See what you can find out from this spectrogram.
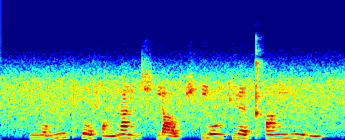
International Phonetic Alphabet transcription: n̪ɤ˨˩mi˥pʰɤ˥˩fɑ˩ŋ n̪a˥˩nt͡ɕʰjɑ˨˩ʊ̯ t͡ɕʰjo˥ʊ̯t͡ɕɥɛ˥˩kʰɑ˥ŋ my˥˩n

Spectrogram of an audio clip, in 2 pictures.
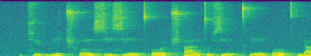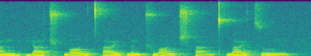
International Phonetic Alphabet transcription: t͡ɕy˥˩pi˧˥ʈ͡ʂʰʊ˥ŋ ɕi˥˧ɕi˥˧ŋt̪ʰo˥˩ʊ̯ ʈ͡ʂʰa˧˥nt̪u˧ɕḭ˨˩n t̪ʰi˥˧ŋ po˥˩ʊ̯t̪ʰjä˧˥n̪u˥ pjä˧˥ʈ͡ʂʰwɑ˧˥ŋt̪ʰa˧˥ɪ̯pwə˧n ʈ͡ʂwɑ˥˩ŋʈ͡ʂʰa̰˨˩nt̪ʰwa˥˧ɪ̯ t͡sʊ˥˩ŋ

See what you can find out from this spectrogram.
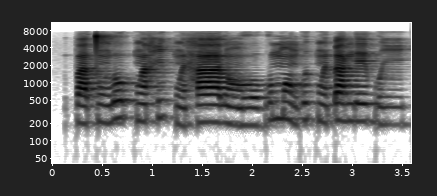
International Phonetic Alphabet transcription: pa˨tũ˨lo˦˨ kʷã˧hi˦ kʷɛ̃˨ haː˧ lɔ̃˨ɣo˨ɡʷə˦ mɔ̃˦˨ɡʷi˦kʷɛ̃˧ ɗa˦ŋeː˦ɡʷiː˧

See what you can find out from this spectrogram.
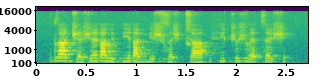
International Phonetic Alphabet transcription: dla˥d͡ʒɛ˩ʒɛ˥ ɾa˥lɨ˩ pʲɛ˥ɾa˩ mʲa˥ʃ zɐ˩ʃt͡ɕa˩ | fʲɐ˥t͡ʃo˥ʒlɛ˩t͡sɛ˥ʃ

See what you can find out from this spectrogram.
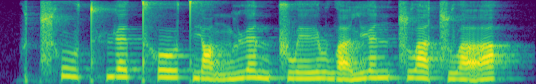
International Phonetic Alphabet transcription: t͡sʰu˥˩t̪ʰɥɛ˥ t̪ʰo˥ʊ̯ t̪jɑ̰˨˩ŋlɥɛ˥˩n ʈ͡ʂwe˧˥ɪ̯ɻwä̰˨˩ljɛ˥n t͡swä˥˩t͡swä̰˨˩˦

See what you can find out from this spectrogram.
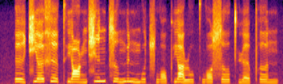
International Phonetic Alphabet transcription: e˨˩ɪ̯t͡ɕjɛ˧˥xe˥˩ɪ̯ t̪ʰjɑ˨˩ŋɕi˥n t͡sɹ̩˥˧n̪y˥˩nmu˧˥ t͡sʰwɔ˨˩pʰjä˥˩ɻu˨˩kʰwɔ˧˥ sɤ˧˥ t̪ʰɥɛ˨˩ pʰə˥˩n

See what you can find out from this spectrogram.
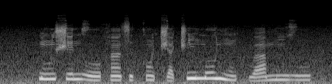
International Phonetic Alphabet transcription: k͡pũ˦l ʃe˦nɣoː˨hã˧sɨ˨ kɔ̃˧t͡ʃa˨ t͡ʃĩ˦moː˦ɲũ˨ kʷa˨˦mĩ˦ ɣu˦

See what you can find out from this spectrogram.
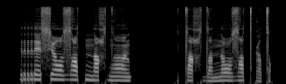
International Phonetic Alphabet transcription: rɛ˦sʏː˦zˤɛ˦tˤ nu˦χdˤũː˦ | tˤɛ˦χdˤɵ˦ noː˦zˤo˦tˤɡɪ˨tˤ

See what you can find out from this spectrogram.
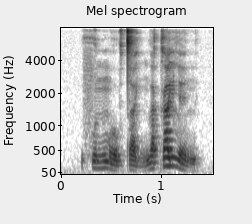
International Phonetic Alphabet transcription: fu˦˥nmoː˩˦wta˨˩j ŋɯ˧a̯ka˥˩jle˨˩n

